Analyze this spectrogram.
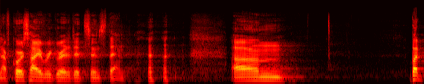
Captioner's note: laughs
